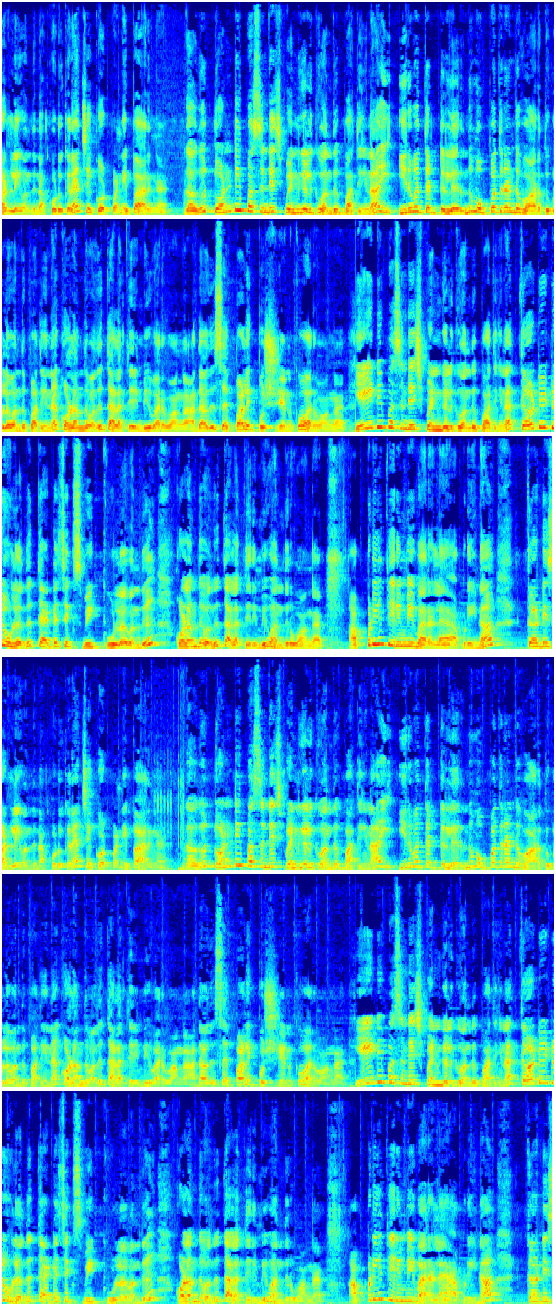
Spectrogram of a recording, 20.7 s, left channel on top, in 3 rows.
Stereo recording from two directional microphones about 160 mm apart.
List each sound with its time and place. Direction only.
0.0 s a woman's voice: 20° left (ahead or behind)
